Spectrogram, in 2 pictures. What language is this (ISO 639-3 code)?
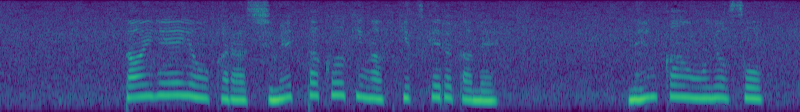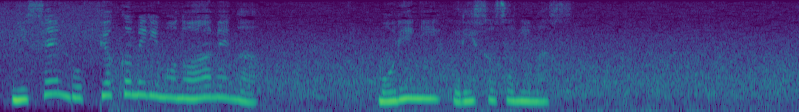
jpn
